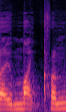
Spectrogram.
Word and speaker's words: Omicron: be a defense against what i call a micron because that's how i was taught to pronounce the greek letter um i can't see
